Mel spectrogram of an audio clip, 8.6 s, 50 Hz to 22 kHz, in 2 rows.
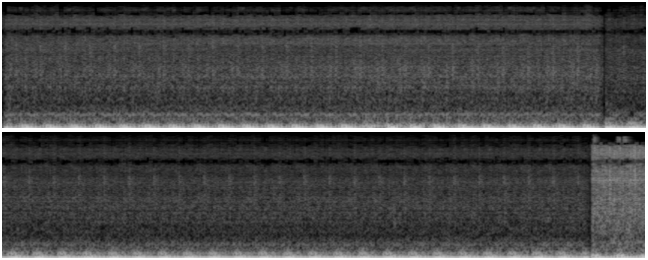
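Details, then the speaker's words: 1962 Dodge Lancer slant six, previously seized, at idle: uneven, loping beat with one cylinder intermittently misfiring and occasionally catching again; no knocking. "there's a cylinder that's maybe not dead dead but kind of dead misfiring you know but I hear it picking up occasionally but it runs and it's actually not knocking so that's great"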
